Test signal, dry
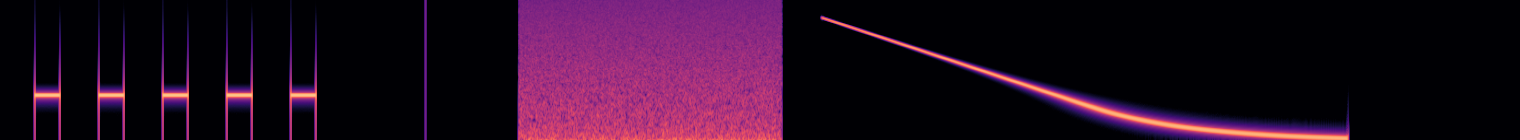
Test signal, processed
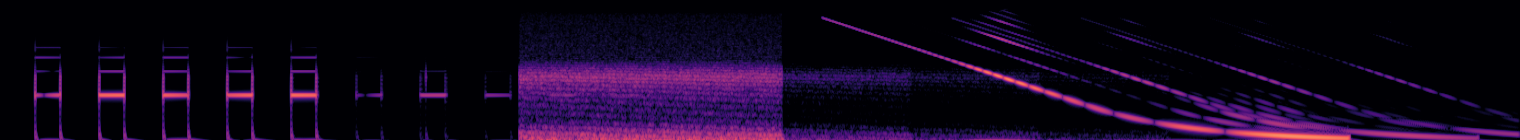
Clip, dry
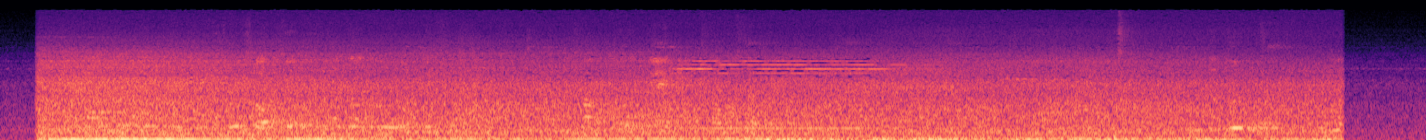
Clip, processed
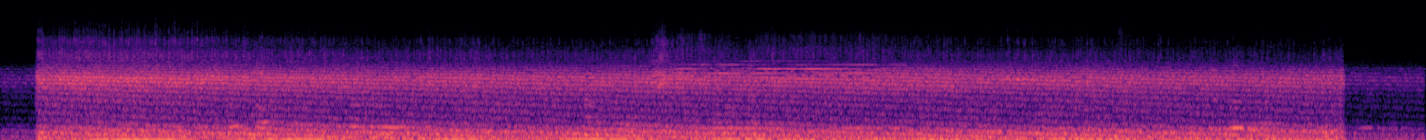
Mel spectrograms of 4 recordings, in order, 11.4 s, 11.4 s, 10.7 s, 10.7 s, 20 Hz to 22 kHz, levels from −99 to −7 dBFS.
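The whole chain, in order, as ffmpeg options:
ffmpeg -i in.wav -filter_complex "[0:a]firequalizer=gain_entry='entry(160,0);entry(580,-22);entry(920,-20);entry(2300,6);entry(3800,-23)':delay=0.05:min_phase=1,acrossover=split=120[link_01][link_02];[link_01]acompressor=threshold=-35dB:ratio=6:attack=89:release=131[link_03];[link_02]asoftclip=type=tanh:threshold=-24dB[link_04];[link_03][link_04]amix=inputs=2:normalize=0,aeval=exprs='0.112*(cos(1*acos(clip(val(0)/0.112,-1,1)))-cos(1*PI/2))+0.000794*(cos(4*acos(clip(val(0)/0.112,-1,1)))-cos(4*PI/2))+0.00112*(cos(8*acos(clip(val(0)/0.112,-1,1)))-cos(8*PI/2))':channel_layout=same,aecho=1:1:968|1936|2904:0.0794|0.0365|0.0168,aresample=32000,aresample=44100,asplit=2[link_05][link_06];[link_06]adelay=4.1,afreqshift=-0.83[link_07];[link_05][link_07]amix=inputs=2:normalize=1,volume=-5.5dB" out.wav

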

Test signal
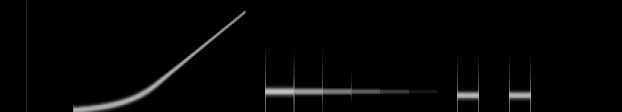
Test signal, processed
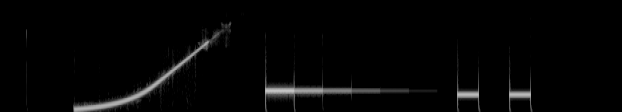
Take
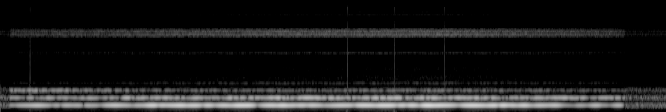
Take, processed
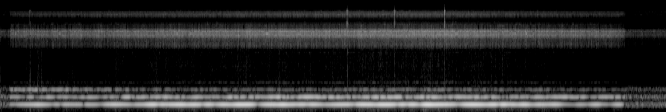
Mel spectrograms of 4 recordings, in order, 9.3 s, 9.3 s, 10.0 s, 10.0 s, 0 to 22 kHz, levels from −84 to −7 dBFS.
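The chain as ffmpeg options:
ffmpeg -i in.wav -af "aexciter=amount=14.1:drive=3.2:freq=5400,afreqshift=28" -ar 32000 -c:a libspeex -b:a 28k out.spx

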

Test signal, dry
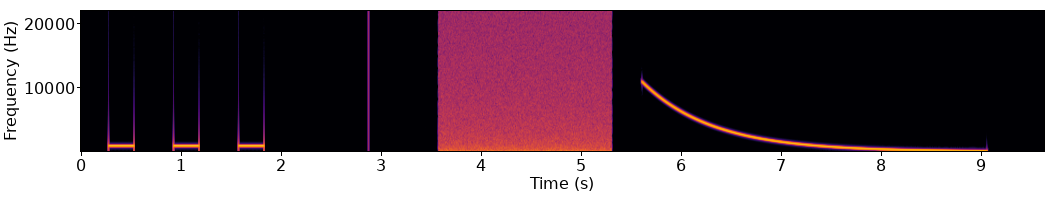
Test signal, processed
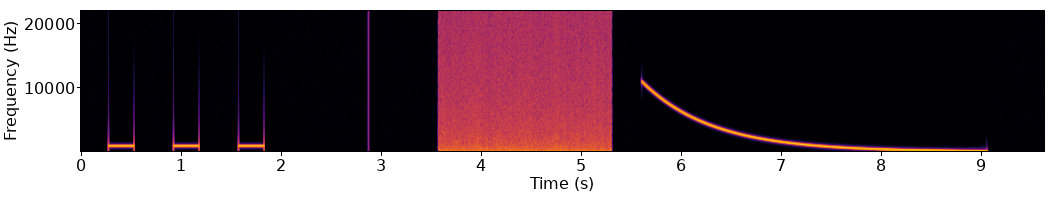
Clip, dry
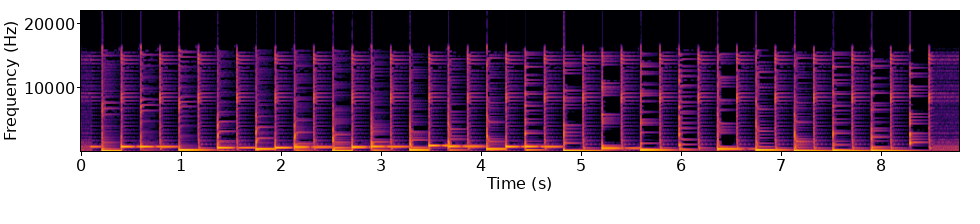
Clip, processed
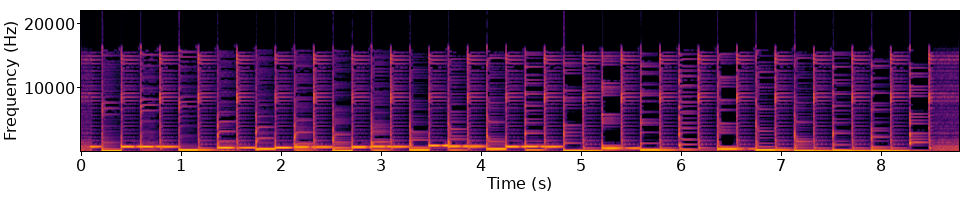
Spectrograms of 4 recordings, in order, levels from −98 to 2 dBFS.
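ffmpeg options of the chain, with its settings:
ffmpeg -i in.wav -af "alimiter=limit=-21.5dB:level=0:latency=1:release=117,volume=6dB" out.wav

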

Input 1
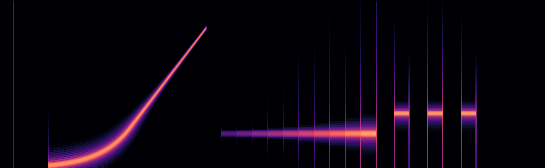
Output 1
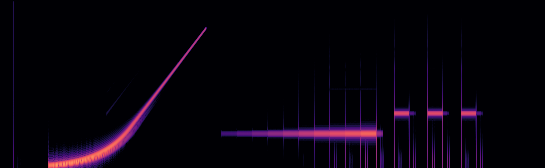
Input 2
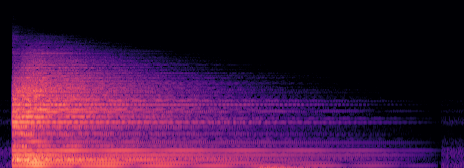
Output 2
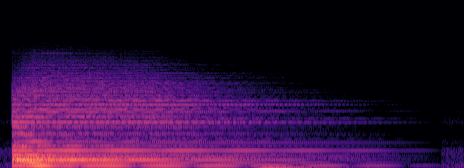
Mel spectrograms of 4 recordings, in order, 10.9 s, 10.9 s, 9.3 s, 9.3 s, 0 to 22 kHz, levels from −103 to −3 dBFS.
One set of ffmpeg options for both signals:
ffmpeg -i in.wav -filter_complex "[0:a]acrossover=split=330|610[link_01][link_02][link_03];[link_01]aecho=1:1:93.29|134.1:0.794|0.447[link_04];[link_03]acompressor=threshold=-41dB:ratio=10:attack=0.26:release=93:knee=1:detection=peak[link_05];[link_04][link_02][link_05]amix=inputs=3:normalize=0,volume=-5.5dB" out.wav

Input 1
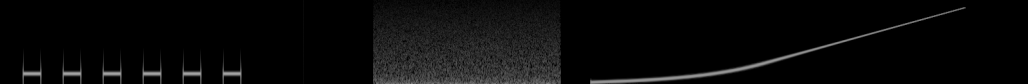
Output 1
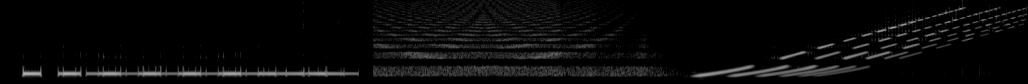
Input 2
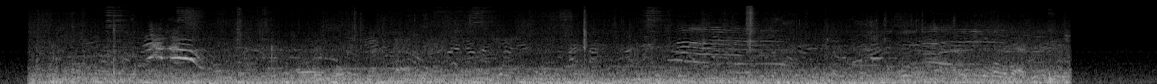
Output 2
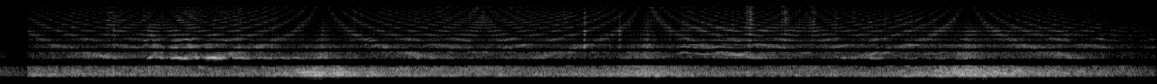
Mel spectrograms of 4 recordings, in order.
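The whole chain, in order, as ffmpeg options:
ffmpeg -i in.wav -af "aecho=1:1:350|630|854|1033|1177:0.631|0.398|0.251|0.158|0.1,aphaser=in_gain=1:out_gain=1:delay=1.1:decay=0.66:speed=0.31:type=triangular,afftfilt=real='re*eq(mod(floor(b*sr/1024/420),2),1)':imag='im*eq(mod(floor(b*sr/1024/420),2),1)':win_size=1024:overlap=0.75" out.wav

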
